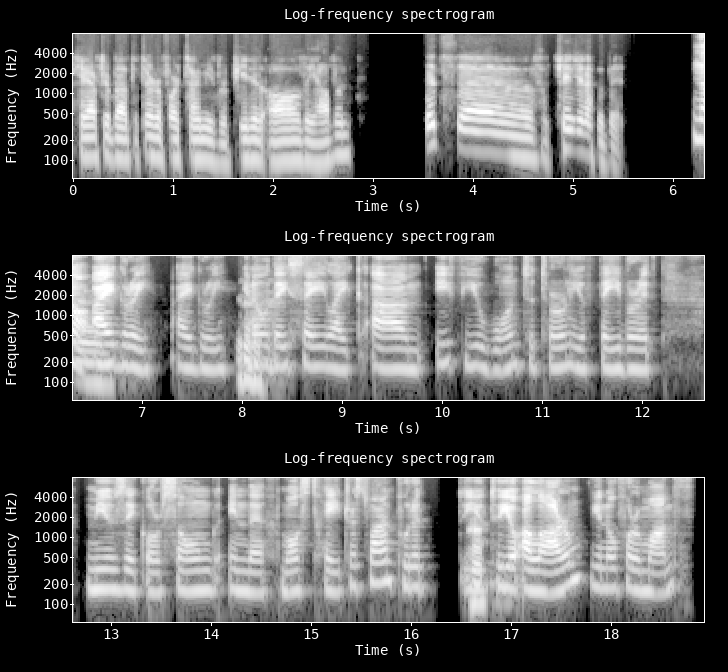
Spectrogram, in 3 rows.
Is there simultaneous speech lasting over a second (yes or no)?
no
